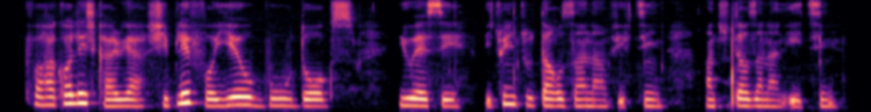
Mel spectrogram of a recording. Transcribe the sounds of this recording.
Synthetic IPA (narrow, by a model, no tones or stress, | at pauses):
fɔɦakɔled͡ʒkʰaɹiaʃiplefɔjeobudɔɡs | juɛseb̥itwĩntut̪aʊzãndãnfiftʰĩn | ãntut̪aʊzãndãnetʰĩn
